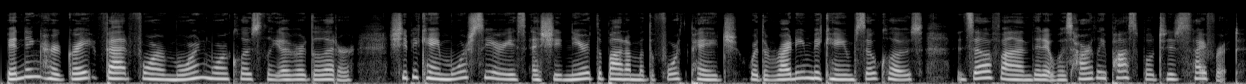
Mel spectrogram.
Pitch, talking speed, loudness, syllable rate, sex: 245 Hz, 200 wpm, -18 LUFS, 5.4 syllables/s, female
